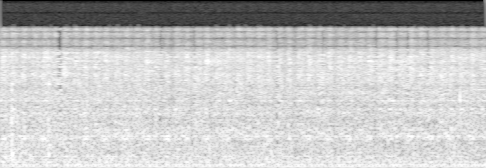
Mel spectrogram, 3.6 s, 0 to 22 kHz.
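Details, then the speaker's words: 1973 VW Super Beetle air-cooled engine after valve cover gaskets, an oil and filter change, and an STP additive: oil pressure reaches 60, and it starts without throttle to a lukewarm idle just under 700 rpm, with an even, steady chuff and no knocks. "there it is all the way up to 60 no problem it's kind of a lukewarm Idol just to touch under 700 I didn't have to put my foot on the gas to crank it up which is good sign"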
